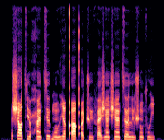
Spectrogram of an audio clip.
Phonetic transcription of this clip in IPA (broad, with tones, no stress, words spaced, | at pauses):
ʃɑ˦t͡sy˨ ħæ̃˦ t͡sø˦bõ˨ɣi˦ qʼæ˦qʼø˨ t͡ʃy˨fæ˨ʒæ̃˦ ʃæ̃˦t͡sœ˦ ly˨ʃõ˦ sʷi˦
